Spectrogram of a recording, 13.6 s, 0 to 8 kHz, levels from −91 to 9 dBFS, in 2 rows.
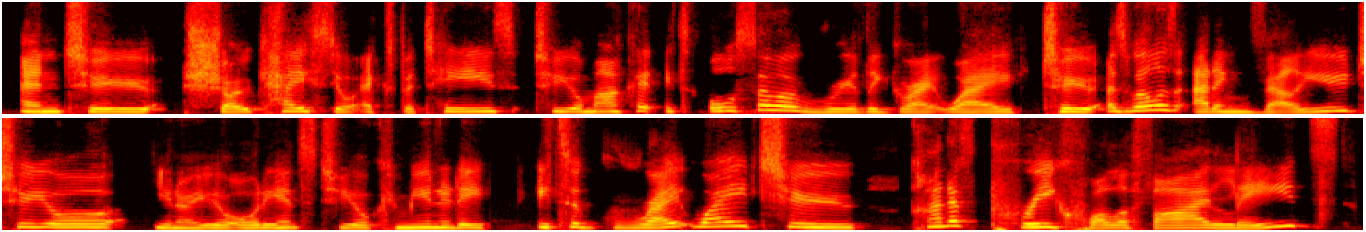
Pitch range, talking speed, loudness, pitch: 200-245 Hz, 165 wpm, -25 LUFS, 215 Hz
